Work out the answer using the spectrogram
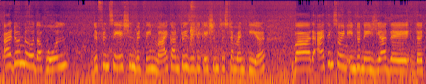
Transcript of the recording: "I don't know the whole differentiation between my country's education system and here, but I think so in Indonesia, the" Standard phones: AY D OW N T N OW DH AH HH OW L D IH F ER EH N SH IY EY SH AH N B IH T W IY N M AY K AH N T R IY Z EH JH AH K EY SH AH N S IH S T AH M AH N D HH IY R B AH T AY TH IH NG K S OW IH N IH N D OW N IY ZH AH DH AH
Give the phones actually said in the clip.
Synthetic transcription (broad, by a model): AY D OW N T N OW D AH HH OW L D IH F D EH N S IY EY SH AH N B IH T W IY N M AY K AH N T R IY Z EH JH AH K EY SH AH N S IH S T AH M AH N D HH IY R B AH T AY T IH NG K S OW IH N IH N D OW N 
